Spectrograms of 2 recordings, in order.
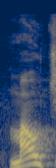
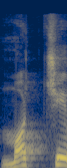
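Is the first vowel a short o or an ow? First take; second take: ow; short o. First: The first vowel is a gliding ow. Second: The first vowel is a short o. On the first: This is the English way. "इंग्रजीमध्ये माऊची म्हणतात, मावशीसारखं" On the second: This is the Japanese way. "त्यांच्या भाषेत मॉच्ची म्हणतात, मच्छीसारखं"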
